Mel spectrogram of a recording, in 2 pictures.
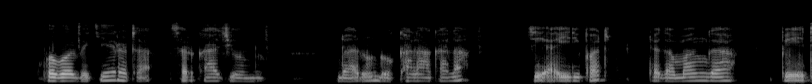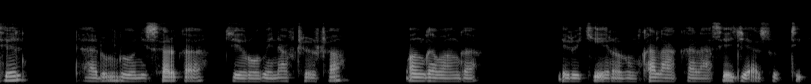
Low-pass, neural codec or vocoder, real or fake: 7.2 kHz; codec, 16 kHz, 16 kbps, FunCodec, trained on Chinese and English, 50 frames a second; fake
